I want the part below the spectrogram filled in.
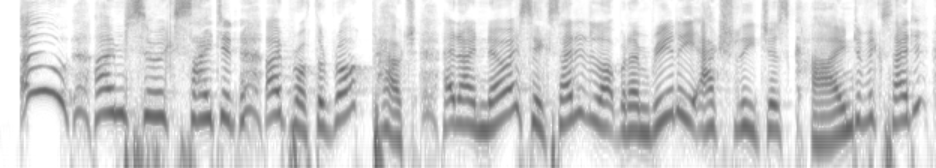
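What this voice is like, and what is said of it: Excited Pinkie Pie impression. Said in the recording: “Rarity does a Pinkie Pie impression”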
